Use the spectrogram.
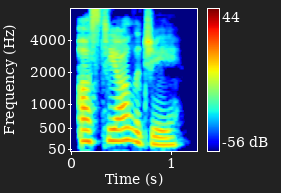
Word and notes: osteology: American English

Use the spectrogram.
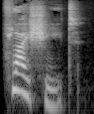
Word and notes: flysheet: British English

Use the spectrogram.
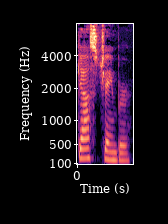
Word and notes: gas chamber: American English

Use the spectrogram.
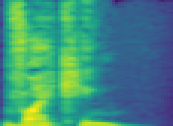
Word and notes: viking: British English

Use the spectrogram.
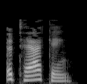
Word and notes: attacking: British English

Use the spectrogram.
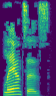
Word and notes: lances: British English

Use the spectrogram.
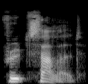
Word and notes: fruit-salad: British English

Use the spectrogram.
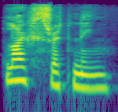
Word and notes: life threatening: British English

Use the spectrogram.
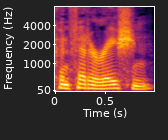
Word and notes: confederation: American English

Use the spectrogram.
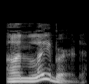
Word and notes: unlaboured: British English

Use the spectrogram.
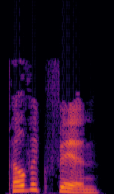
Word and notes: pelvic fin: British English

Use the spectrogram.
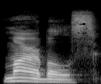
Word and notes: marbles: British English

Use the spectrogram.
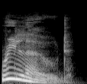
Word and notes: reload: British English

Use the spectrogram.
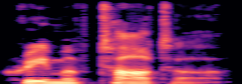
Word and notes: cream of tartar: British English

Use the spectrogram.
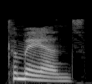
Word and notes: commands: British English

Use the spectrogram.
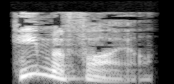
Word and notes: hemophile: British English

